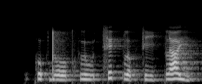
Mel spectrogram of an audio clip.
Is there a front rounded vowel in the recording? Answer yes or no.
no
